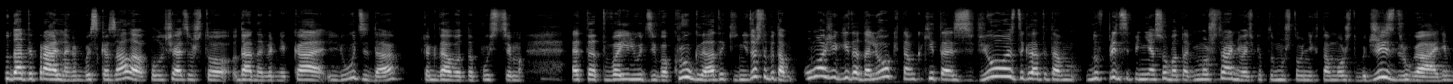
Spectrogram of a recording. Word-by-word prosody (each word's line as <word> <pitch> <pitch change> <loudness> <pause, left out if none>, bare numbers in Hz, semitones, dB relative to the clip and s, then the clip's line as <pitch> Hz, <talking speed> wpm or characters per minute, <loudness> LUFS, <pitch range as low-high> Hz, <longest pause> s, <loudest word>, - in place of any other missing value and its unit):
Ну 265 - -2
да, 270 0 +7
ты 255 -1 -2
правильно 230 -5 +5
как 200 0 -8
бы 220 - -3
сказала. 230 +8 +3
Получается, 215 0 -1
что, 210 -2 -1
да, 215 0 +3
наверняка 195 +2 +1
люди, 225 +6 -6
да, 200 +6 -1 0.2
когда 210 0 +2
вот, 190 -1 -2
допустим, 200 -1 -6 0.4
это 220 +1 +1
твои 225 +2 0
люди 230 -2 -2
вокруг, 230 - +1
да, 210 -1 +5
такие 235 -2 -8
не 215 0 -4
то - - +2
чтобы 340 -5 -3
там 195 -7 +1
очень 345 +4 +2
какие-то 290 0 +1
далекие, 255 +2 0
какие-то 245 -3 0
звезды, 285 - +1
когда 265 -1 +2
ты 245 -1 -9
там, 215 -1 -2
ну, 240 +5 -3
в 270 - -13
принципе, 265 -6 -2
не 235 0 -1
особо 225 0 -1
там 210 -2 -5
и - - -14
можешь 230 +1 -3
сравнивать, 230 -8 -1
потому 215 0 -7
что 215 0 -11
у - - -6
них 200 -1 -9
там 205 -1 -3
может 200 -1 -6
быть 190 +1 -9
жизнь 305 -1 +4
другая, 195 -3 +2
они 175 +4 -2
в 205 - -11
220 Hz, 225 wpm, -22 LUFS, 205-255 Hz, 0.4 s, да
